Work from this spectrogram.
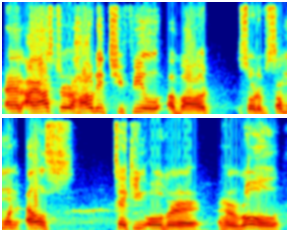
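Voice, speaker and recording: High-voiced man asking halting questions. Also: steady tone, dry recording, low-quality recording. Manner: halting, many fillers and restarts. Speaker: interviewer. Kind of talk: casual convention interview questions.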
